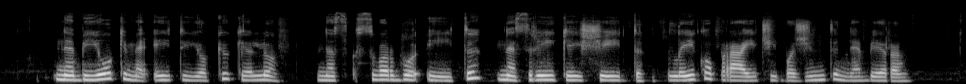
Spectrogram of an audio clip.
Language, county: Lithuanian, Šiauliai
